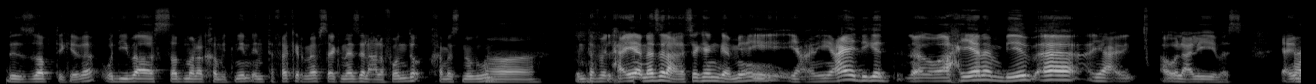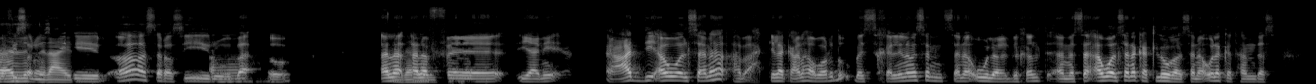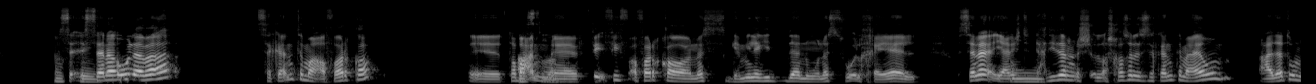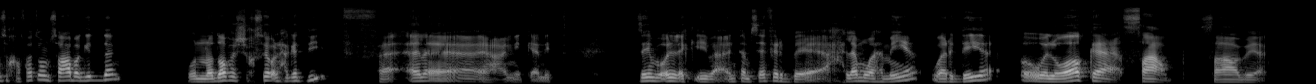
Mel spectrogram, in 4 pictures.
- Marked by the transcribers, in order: chuckle; tsk
- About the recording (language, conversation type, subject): Arabic, podcast, احكيلي عن رحلة غيّرت نظرتك للسفر؟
